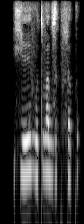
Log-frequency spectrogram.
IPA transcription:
ç eː v o t v a w z ʌ k ɬ ʌ k

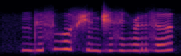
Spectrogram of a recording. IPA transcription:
n d ɨ s ɦ o s ʃ ɪ n d͡ʒ ɪ z ɪ ɦ ə˞ r z ə

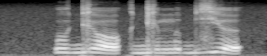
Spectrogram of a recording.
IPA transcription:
u ɡʲ ɔ | ɡʲ ə m ɪ b zʲ ə

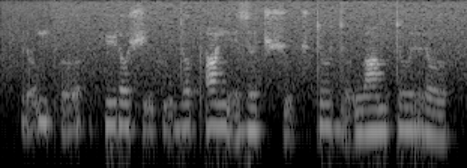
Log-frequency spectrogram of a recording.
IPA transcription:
ɾ o̰˦˨ m pʼ o̰˦ | h y˨ ɾ o˨ ʃ ḭ˦ xʷ ḭ˨ d o˦ pʼ ɑ˦ ŋ ḛ˨ z ɯ˨ t͡ʃ ʃ ṵ˨˦ t͡ʃ t u˦ d o̰˨ w ɑ˦ m t u˦ r o˨

